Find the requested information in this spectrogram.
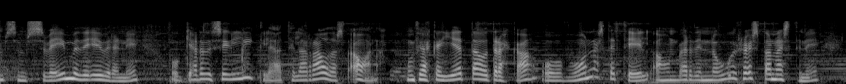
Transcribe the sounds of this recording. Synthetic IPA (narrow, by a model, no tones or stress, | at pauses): msɛmsveːjmʏðɪɪvɪɾ̥hɛnːɪ | ɔ̰ɣcɛɾðʏsɪɣliːklɛ̰ɣa̰t̪ʰɪlaðraːwðast̪a̰whanːa̰hunfjɛhkajɛːt̪aɔt̪ɾɛhkaɔɣvɔːnast̪ɛɾ̥t̪ʰɪla̰ðhunvɛɾðɪnoːwʏr̥œɥst̪awnajst̪ɪnːɪ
